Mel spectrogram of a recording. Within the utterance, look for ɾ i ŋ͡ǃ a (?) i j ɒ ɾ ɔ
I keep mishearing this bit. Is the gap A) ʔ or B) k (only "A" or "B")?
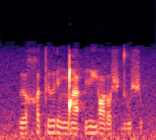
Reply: A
